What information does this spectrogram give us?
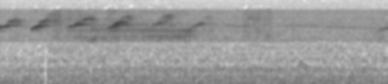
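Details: Fledged juvenile Japanese sparrowhawk, recently left the nest; a quick series of about five thin, high, rising whistled notes, each under half a second apart, fading away, then quiet with faint background hiss.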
